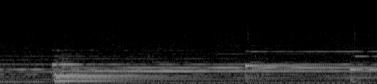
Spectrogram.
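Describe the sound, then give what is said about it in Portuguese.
Rain falling outside, a quiet, steady patter, with three ringing musical notes sounding over it. “Lá fora estava chovendo, e ela sorriu pela primeira vez.”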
